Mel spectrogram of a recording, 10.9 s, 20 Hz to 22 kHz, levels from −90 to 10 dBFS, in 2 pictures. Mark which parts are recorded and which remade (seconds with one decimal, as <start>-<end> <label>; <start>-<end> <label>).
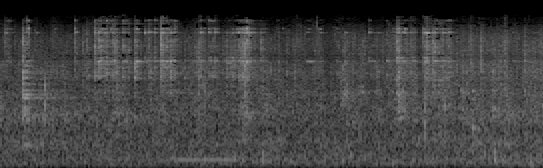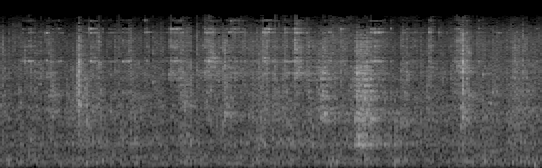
0.0-10.9 recorded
